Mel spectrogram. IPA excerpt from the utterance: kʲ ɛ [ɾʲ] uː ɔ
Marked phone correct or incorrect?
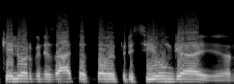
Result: incorrect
